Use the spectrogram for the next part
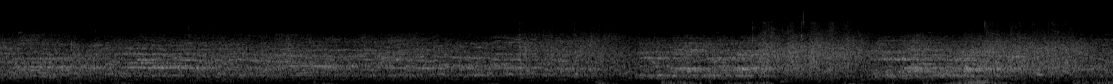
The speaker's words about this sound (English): you can hear the Pittsfield crowd instructing her that she cannot indeed do that.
